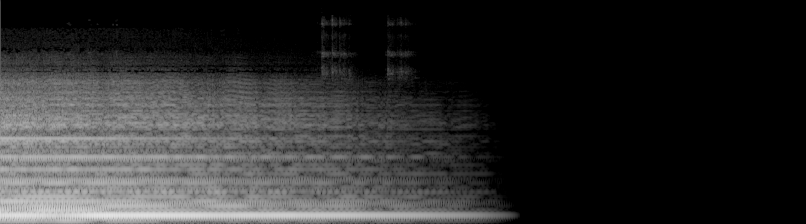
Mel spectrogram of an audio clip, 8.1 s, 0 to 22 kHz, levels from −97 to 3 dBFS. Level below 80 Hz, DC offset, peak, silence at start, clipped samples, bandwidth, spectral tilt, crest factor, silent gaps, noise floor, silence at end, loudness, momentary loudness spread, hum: -40 dBFS; under 0.1%; -2 dBFS; 0 s; under 0.1%; 5.4 kHz; -9.5 dB/octave; 14 dB; none; -51 dBFS; 3.6 s; -15 LUFS; 18 LU; none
